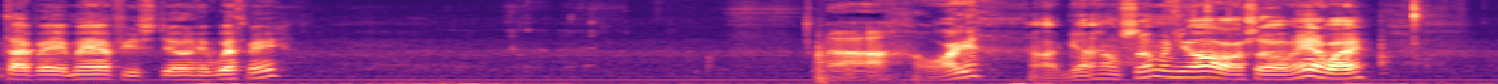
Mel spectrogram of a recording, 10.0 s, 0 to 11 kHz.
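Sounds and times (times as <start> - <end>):
speech: 0.0 - 2.0, 5.5 - 9.3
low steady hum: 0.0 - 9.9
person sipping and swallowing a drink: 3.0 - 5.4.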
